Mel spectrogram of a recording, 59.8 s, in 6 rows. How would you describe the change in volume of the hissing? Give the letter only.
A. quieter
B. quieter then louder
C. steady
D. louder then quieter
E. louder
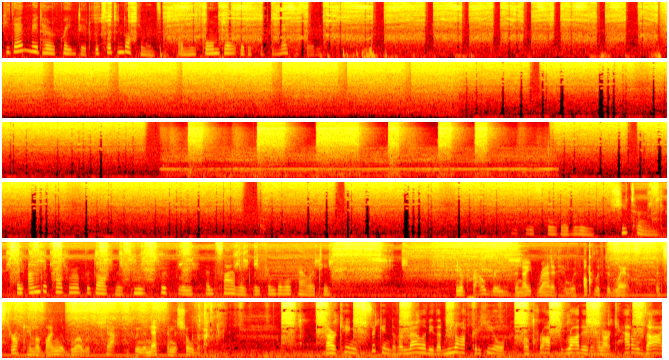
C.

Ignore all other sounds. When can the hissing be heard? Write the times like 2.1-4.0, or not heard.
0.0-59.7.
